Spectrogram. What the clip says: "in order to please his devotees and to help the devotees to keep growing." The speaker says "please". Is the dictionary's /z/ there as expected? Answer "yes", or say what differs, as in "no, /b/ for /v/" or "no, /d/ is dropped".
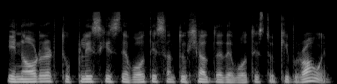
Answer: no, /s/ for /z/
